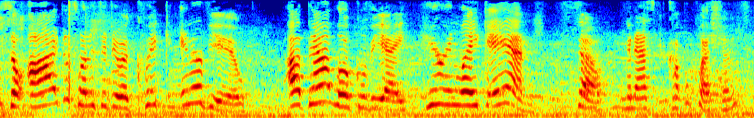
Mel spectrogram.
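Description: A woman's raised, projected voice at a fairly slow pace, with faint music in the background. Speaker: vlogger interviewer. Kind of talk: casual vlog interview. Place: street. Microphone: phone near.

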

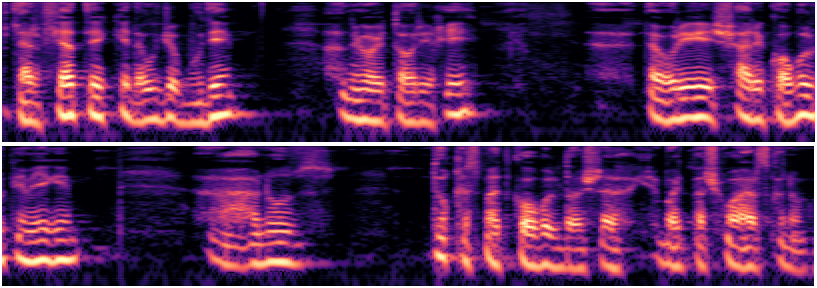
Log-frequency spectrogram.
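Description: With long, frequent pauses, a man talks at a moderate pace and medium pitch, his voice somewhat breathy and his pitch variation ordinary. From Afghanistan, Kabul. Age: 80s+. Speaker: retired surgeon and medical professor; medical professor. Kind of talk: interview. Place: home room. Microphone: lapel.

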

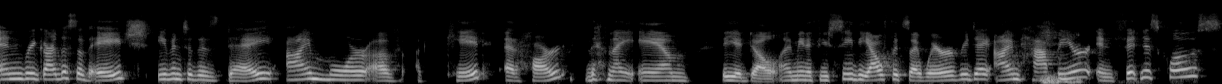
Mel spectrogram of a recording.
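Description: Against a quiet background, a woman with a plain, everyday voice speaks at a fairly slow pace, her fairly high pitch carrying lively intonation. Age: 30s. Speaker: wellness coach and author; podcast guest. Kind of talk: casual interview. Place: home room. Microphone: earbuds.

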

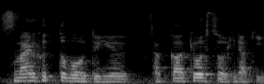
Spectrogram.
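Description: A somewhat breathy man's voice, fairly high in pitch, fairly quick, with fairly even intonation. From Japan, Miyagi (Iwanuma); Japan. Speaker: professional footballer. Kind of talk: prepared video message. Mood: earnest, solemn remembrance. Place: home room. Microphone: phone near.

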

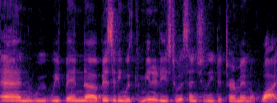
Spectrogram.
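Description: A man with a dark, mellow tone speaks at a fairly quick pace in a monotone, flat intonation. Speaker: state official presenting to council. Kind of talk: formal presentation. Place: meeting room.

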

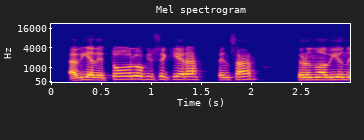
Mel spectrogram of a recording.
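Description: Talking at a fairly quick pace with a Salvadoran accent, a man is recorded dry with no echo over a quiet background. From El Salvador. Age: 40s. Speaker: pastor. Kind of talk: sermon. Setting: church. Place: studio.

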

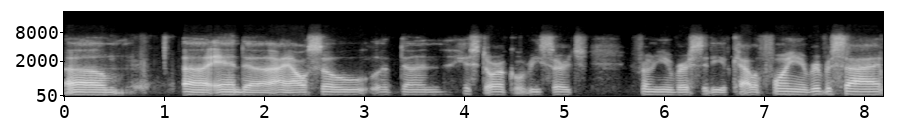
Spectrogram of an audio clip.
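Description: A man with an American accent, bright and sharp in tone, monotone and flat in intonation, at a moderate pace, in a dry sound with no echo. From US Midwest, St. Louis; US Midwest. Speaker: museum curator. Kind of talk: presentation with slides. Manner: halting, many fillers. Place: office. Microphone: video call.

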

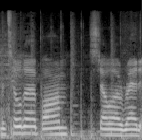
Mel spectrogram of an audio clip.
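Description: Music plays clearly in the background. The sound is dry, with no echo. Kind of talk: casual collection show-and-tell. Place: home room. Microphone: phone near.

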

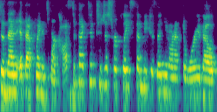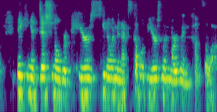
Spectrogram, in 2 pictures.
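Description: A woman at medium pitch, very fast pace and lively intonation. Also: hardly any pauses. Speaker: state housing official. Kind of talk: public hearing Q&A answer. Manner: loud.

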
